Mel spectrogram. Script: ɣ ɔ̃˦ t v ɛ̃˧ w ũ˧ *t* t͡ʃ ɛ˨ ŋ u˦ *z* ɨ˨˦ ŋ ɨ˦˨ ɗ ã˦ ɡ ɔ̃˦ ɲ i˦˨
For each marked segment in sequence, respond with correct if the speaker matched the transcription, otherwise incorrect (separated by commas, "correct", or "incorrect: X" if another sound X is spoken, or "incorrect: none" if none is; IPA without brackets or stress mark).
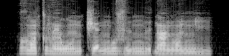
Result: incorrect: n, correct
